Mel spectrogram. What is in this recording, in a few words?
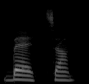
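"betza", lingua sarda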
